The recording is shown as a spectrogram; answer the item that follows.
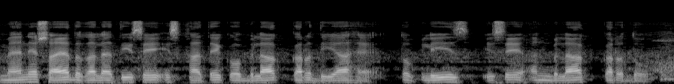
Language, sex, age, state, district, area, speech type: Urdu, male, 18-30, Uttar Pradesh, Gautam Buddha Nagar, rural, read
